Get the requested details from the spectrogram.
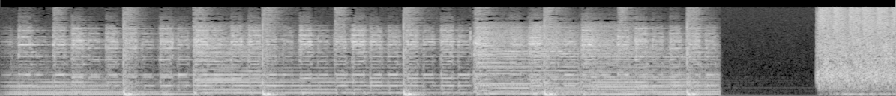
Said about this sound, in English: Nice shooting.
